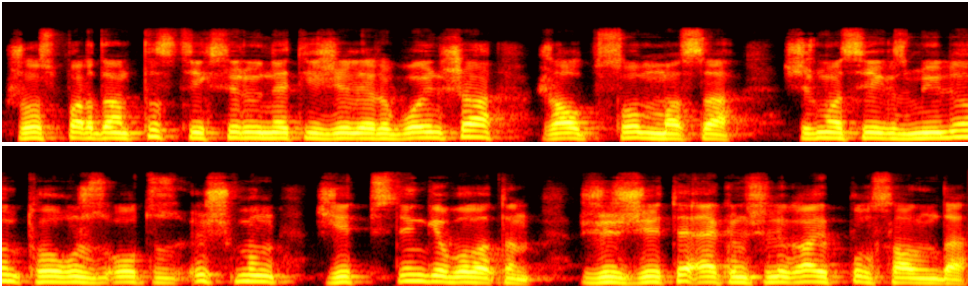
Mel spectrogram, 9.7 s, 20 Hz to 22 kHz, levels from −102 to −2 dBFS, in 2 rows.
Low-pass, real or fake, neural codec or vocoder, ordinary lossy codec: 9.9 kHz; fake; codec, 44.1 kHz, 7.8 kbps, DAC; none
